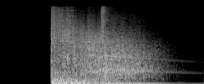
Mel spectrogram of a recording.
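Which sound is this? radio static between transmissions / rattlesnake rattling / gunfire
gunfire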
